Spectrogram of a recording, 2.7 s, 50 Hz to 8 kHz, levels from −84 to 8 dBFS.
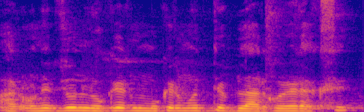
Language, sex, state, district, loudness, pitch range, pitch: Bengali, male, Tripura, West Tripura, -16 LUFS, 170-190 Hz, 180 Hz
